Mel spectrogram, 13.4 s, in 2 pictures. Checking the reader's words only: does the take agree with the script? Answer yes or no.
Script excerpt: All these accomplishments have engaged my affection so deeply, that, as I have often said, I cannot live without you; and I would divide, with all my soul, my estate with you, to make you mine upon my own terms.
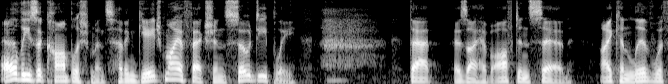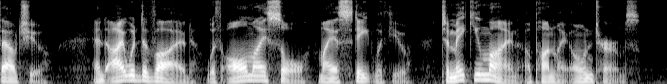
no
